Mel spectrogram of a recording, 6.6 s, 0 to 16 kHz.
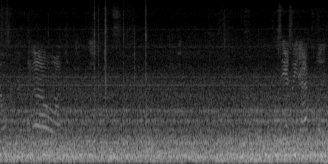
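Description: Delta Airbus A320-214 taxiing for departure at Austin airport, a steady loud engine rumble heard from inside the cabin, with passengers talking over it.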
